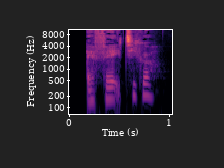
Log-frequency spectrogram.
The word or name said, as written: afatiker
